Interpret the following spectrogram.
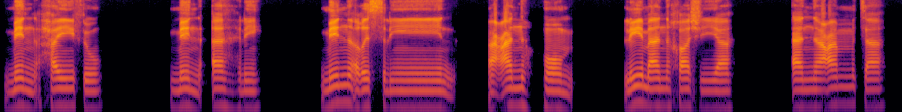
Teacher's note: we had a Noon with a Sukoon on it, followed by a throat letter, and thus we clearly pronounced it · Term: al-idhar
